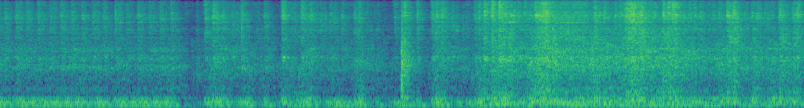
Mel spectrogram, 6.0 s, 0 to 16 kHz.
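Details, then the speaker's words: 2011 Can-Am Outlander 800 XTP on a test ride after fitting a used ignition switch, no check engine lights: under throttle a lumpy, uneven stumbling beat instead of a smooth twin pulse; running on one cylinder, fuel pressure next to check. "no check engine lights or anything on the dash but it's definitely not running on two cylinders like it's running on one"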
